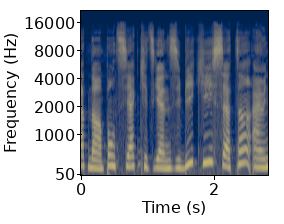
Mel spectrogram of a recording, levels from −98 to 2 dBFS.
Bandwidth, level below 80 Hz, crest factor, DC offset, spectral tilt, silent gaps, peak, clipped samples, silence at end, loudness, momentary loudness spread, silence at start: 16 kHz; -62 dBFS; 14 dB; under 0.1%; -4 dB/octave; none; -14 dBFS; under 0.1%; 0 s; -28 LUFS; 4 LU; 0 s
